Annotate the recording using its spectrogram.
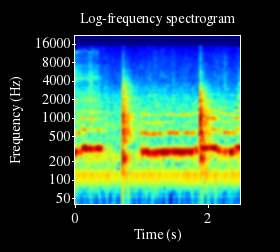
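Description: A man humming a held, nearly steady note, with two sharp knocks about a second apart, in time with his hands on a wooden ledge.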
